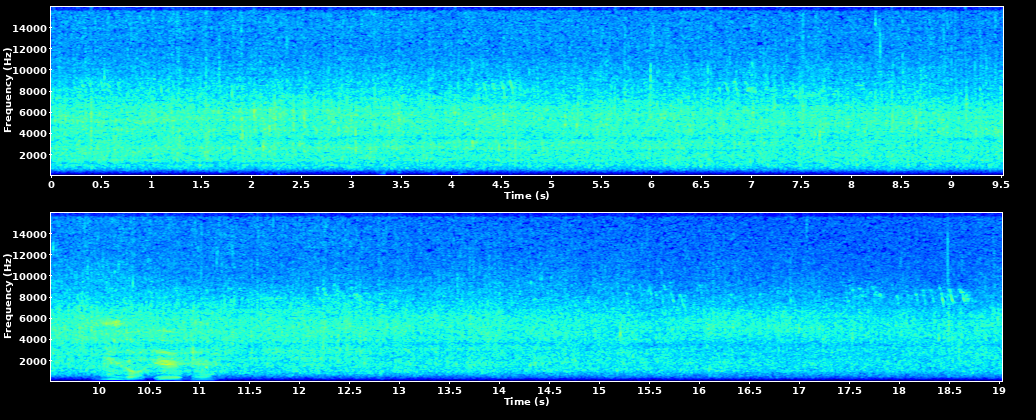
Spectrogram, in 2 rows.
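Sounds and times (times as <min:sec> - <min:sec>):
river water and waterfall rushing: 0:05.2 - 0:17.3.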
